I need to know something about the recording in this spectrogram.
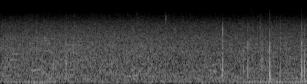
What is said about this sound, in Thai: แต่ฝนก็ยังตกอยู่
